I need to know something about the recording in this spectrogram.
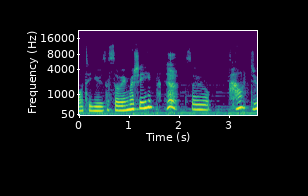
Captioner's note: shocked gasp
